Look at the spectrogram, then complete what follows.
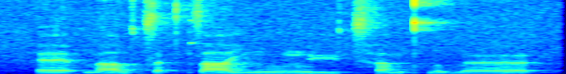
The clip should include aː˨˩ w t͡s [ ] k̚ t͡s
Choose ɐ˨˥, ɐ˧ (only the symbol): ɐ˧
